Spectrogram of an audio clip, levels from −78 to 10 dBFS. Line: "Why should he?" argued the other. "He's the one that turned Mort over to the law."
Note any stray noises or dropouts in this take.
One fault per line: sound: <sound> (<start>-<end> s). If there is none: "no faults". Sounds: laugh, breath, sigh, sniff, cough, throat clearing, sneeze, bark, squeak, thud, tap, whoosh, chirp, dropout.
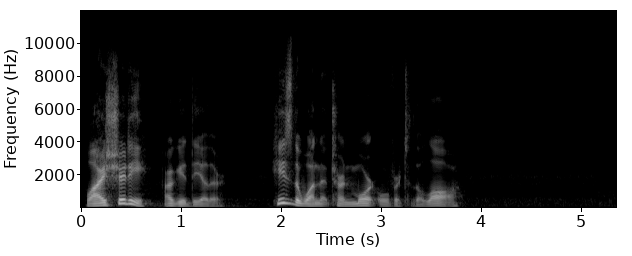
no faults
